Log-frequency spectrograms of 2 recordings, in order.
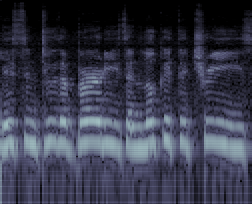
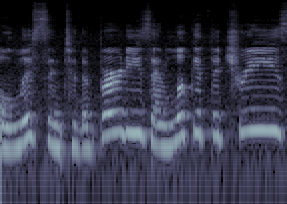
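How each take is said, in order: First: It is said in a put-on monster voice. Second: It is said in the reader's normal voice.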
